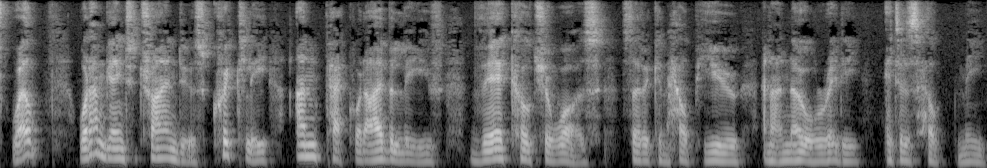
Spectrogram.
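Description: A somewhat breathy man at a fairly low pitch and moderate pace. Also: ordinary pitch variation. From South Africa, Cape Town. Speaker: pastor. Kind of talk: sermon. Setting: recorded remotely for a distant church.

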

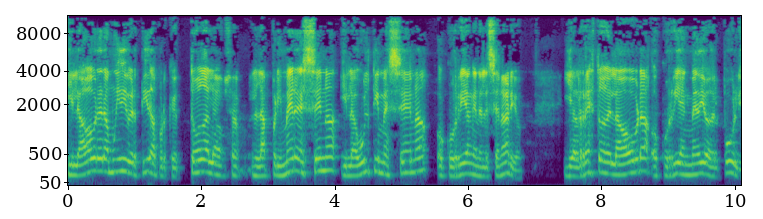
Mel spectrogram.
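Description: With very even loudness and ordinary pitch variation, a man speaks at a moderate pace and high pitch. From Bolivia, Sucre. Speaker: poet and theatre actor. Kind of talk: casual chat.

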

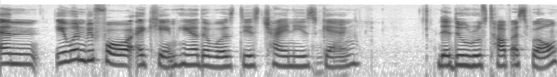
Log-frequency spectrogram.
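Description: In a Thai accent, a woman speaks at a fairly high pitch with very even loudness, the sound dry and close with no echo. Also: ordinary pitch variation, fairly slow pace. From Thailand, Bangkok. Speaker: rooftop climber and photographer. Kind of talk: casual interview chat.

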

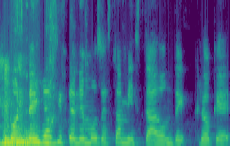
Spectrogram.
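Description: At a fairly slow pace, a woman with a normal speaking voice talks at a fairly high pitch with fairly even intonation. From Bolivia. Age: 30s. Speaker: sustainability activist and eco-entrepreneur. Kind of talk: casual interview.

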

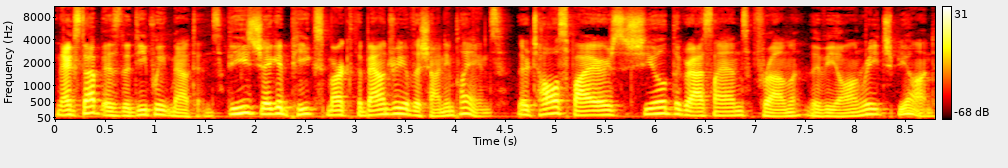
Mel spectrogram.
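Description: Using an ordinary speaking voice with a Canadian accent, the speaker talks at a moderate pace with lively intonation and hardly any pauses, on a very clean recording with a silent background. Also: man, medium pitch for a man. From Canada, Vancouver Island. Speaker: podcast host. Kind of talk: casual chat mixed with reading lore aloud.

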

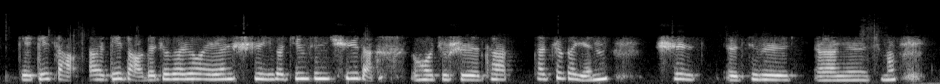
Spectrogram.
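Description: Speaking fairly slowly, a woman keeps her fairly high voice in fairly even intonation. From Guangxi, China. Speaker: caller, single mother running a lottery shop. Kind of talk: phone-in call. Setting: phone call.

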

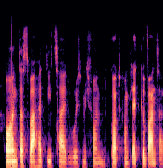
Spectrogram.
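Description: The sound is dry and close with no echo, and the background is quiet. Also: man. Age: 20s. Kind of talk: casual interview.

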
